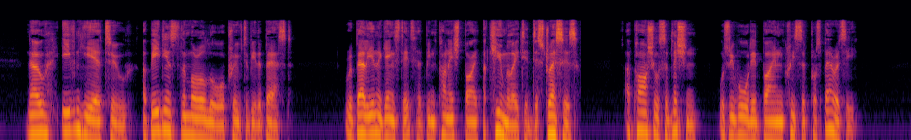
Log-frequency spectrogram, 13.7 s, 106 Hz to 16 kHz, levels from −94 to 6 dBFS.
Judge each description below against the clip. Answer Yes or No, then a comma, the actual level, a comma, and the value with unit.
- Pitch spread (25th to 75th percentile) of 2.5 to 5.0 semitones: Yes, average, 4.6 semitones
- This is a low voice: Yes, low, 110 Hz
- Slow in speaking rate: No, average, 145 wpm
